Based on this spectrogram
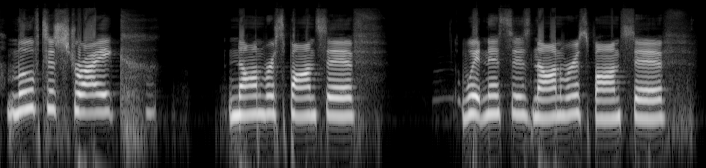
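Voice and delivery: slow, measured courtroom declaration; playing attorney, deliberate and emphatic; mock lawyer objection. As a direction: object formally, drawing out each word.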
